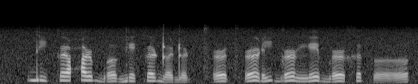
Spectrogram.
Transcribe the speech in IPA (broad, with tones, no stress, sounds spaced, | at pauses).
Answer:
d i˥˨ k œ˥ ħ ə˞˥ b ɤ˧˥˧ ɡ e˥˨ k œ˥ ɖ ɤ˨ ɖ œ˨˩˦ ʈ t͡sʼ ə˞˧˥˧ t͡sʼ ə˞˧˥˧ ɽ i˧˥˧ ɡ ə˞˧˥˧ ŋ e˧˥˧ b ə˞˧˥˧ x ə˥ k ɤ˨˩˦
